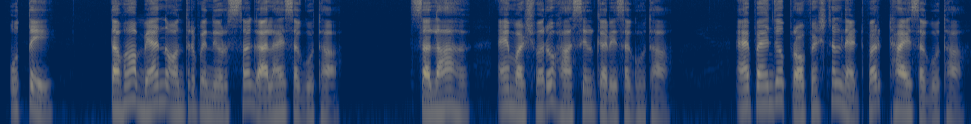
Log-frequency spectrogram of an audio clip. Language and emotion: Sindhi, neutral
